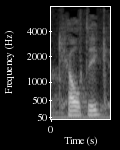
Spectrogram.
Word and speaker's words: Celtic: Sumerian Babylonian Assyrian Egyptian Celtic or Celtic as some pronounce it Aryan Etc and with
